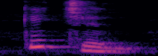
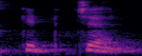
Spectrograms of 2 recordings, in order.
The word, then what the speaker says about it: kitchen: Kitchen. When we pronounce kitchen, which letter we don't pronounce loudly? T. We don't pronounce kitchen. It is kitchen. So T is the silent letter.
